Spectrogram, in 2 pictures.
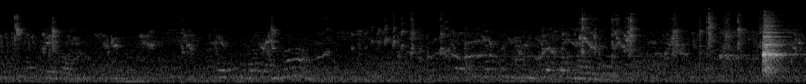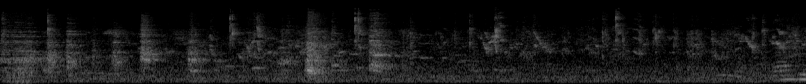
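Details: Breeding budgerigars during a love moment chatter in quick, scratchy chirps and squeaks, with one sharp squawk standing out.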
